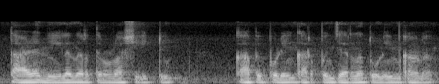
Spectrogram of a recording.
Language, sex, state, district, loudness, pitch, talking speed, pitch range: Malayalam, male, Kerala, Kollam, -16 LUFS, 95 Hz, 125 wpm, 95-100 Hz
